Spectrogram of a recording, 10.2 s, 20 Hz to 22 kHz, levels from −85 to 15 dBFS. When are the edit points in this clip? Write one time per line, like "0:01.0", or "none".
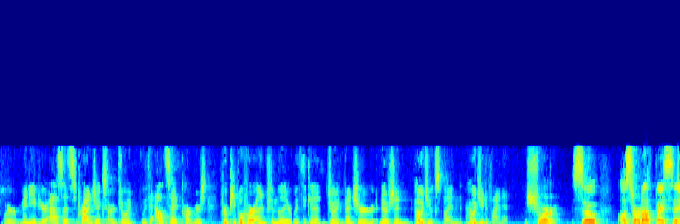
0:01.1
0:02.0
0:04.4
0:04.8
0:06.2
